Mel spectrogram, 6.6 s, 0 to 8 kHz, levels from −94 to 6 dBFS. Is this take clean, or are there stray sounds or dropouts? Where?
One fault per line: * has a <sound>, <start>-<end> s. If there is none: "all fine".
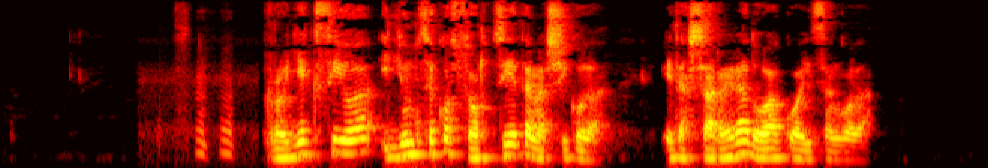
* has a laugh, 1.1-1.6 s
